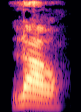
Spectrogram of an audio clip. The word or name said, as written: Lauj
